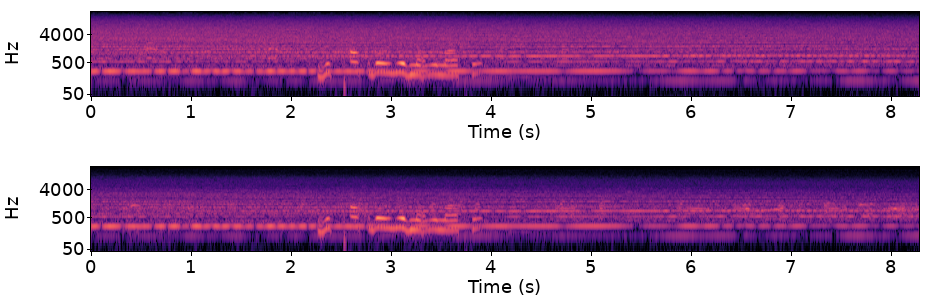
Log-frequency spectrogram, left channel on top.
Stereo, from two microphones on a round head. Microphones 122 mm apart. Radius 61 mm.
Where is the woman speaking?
65° left (ahead or behind).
